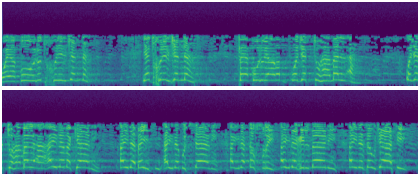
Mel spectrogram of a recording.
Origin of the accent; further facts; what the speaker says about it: Egypt; واجعل بلدنا مصر آمنا مطمئنا وسائر بلاد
